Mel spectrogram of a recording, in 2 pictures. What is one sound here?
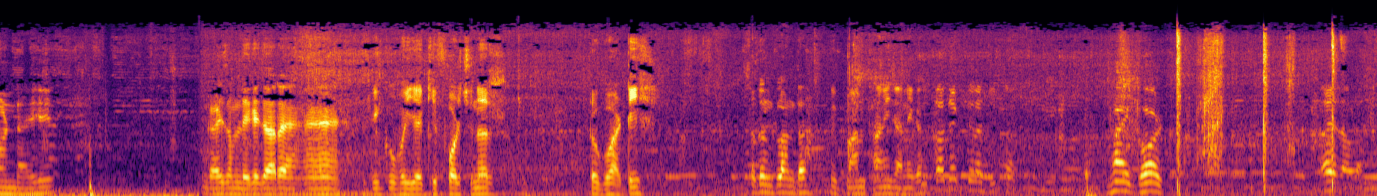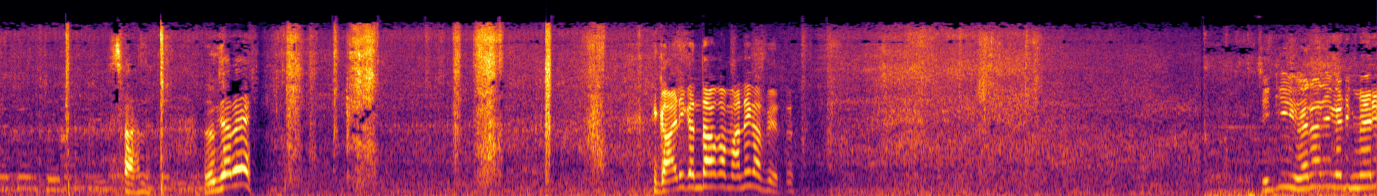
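A car engine hums inside a vehicle.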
